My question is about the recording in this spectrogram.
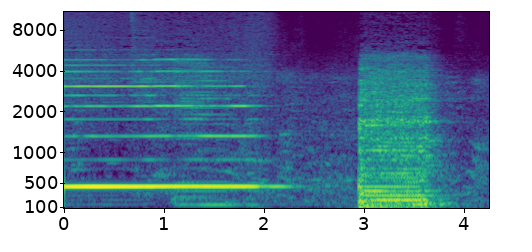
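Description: Amplified electric guitar holding a single note that rings for about two seconds and fades out, followed about three seconds in by a short, loud chord.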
